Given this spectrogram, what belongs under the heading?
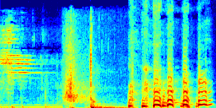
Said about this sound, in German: Nein, das ist ein Messerwurf. Ja, das ist ein Messer, wenn man es wirft und auf den Baumstumpf stecken.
